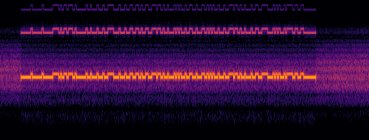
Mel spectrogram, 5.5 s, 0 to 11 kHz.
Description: RTTY (45.45 baud, 170 Hz shift), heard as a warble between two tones, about 1850 Hz centre. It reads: 19182 62761 29638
